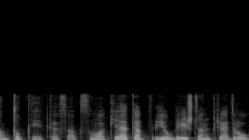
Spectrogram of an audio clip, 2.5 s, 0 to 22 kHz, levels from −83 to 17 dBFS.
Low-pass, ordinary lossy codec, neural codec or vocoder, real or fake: 7.2 kHz; Opus, 64 kbps; codec, 16 kHz, 1 kbps, FunCodec, trained on Chinese and English, 50 frames a second; fake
